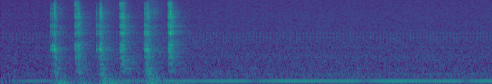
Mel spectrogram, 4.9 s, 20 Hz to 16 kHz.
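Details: Hunter Westminster ceiling fan: six quick clicks, then steady low 60 Hz hum under the fan; high speed no faster than medium, bad capacitor suspected, unconfirmed.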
